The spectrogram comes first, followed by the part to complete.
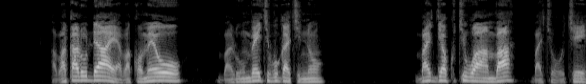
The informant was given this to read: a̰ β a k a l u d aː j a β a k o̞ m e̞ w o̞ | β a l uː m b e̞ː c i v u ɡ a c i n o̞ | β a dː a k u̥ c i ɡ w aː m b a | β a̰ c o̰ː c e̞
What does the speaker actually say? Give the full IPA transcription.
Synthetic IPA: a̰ β a k a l u d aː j a β a k o̞ m e̞ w o̞ | β a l uː m b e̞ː c i β u ɡ a c i n o̞ | β a ɟː a k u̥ c i w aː m b a | β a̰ c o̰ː c e̞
